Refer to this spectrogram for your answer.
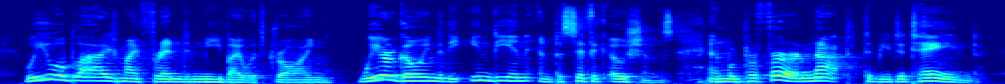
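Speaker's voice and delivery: ordinary delivery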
